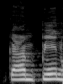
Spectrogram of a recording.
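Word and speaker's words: campaign: एन पेन लिख दीजिएगा कैंपेन हो जाएगा कैंपेन मीस होता है दोस्तों इसका हिंदी हो जाएगा अभियान ठीक है सी ए एम कैम पी ए आई एन पेन कैंपेन जी को इसमें साइलेंट कीजिएगा य देखेंगे एच ओ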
